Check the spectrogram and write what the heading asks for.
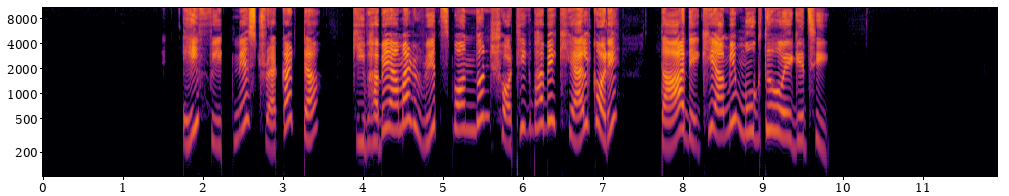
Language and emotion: Bengali, surprised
